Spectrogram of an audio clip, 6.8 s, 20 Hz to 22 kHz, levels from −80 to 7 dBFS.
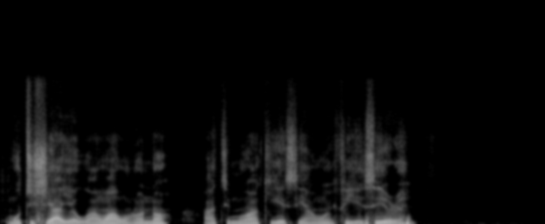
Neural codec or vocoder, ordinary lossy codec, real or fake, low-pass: autoencoder, 48 kHz, 128 numbers a frame, DAC-VAE, trained on Japanese speech; AAC, 96 kbps; fake; 14.4 kHz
